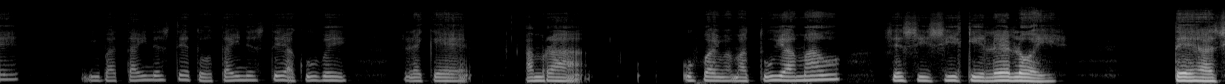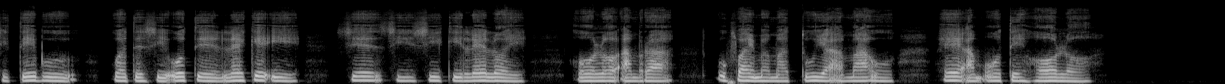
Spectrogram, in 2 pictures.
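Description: From 0.79 s to 5.82 s the level creeps up by about 9 dB. That's automatic gain rising: the gain control decided the input was too quiet and kept nudging its gain up over several seconds, so the speech and the background swell together rather than the talker simply getting louder. It happens again from 7.01 s to 10.54 s, this time by about 7 dB, with the same slow, even lift of everything in the room.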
